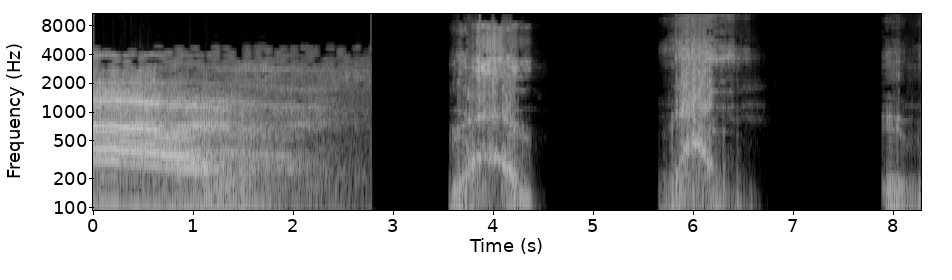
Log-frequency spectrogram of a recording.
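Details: Bear roaring. One long, harsh roar slowly fades away, then three shorter gruff, rasping bellows follow, each about a second long and separated by silence.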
